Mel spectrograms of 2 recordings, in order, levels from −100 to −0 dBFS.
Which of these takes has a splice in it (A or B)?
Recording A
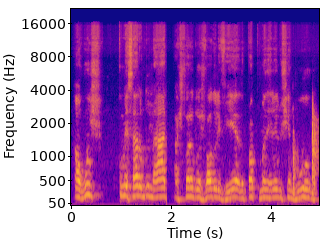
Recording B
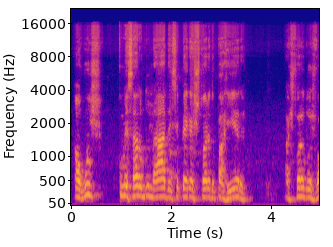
A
